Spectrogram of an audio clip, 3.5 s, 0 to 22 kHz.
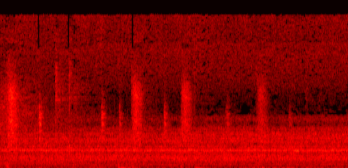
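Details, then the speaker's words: Laptop fans kicking into "jet engine mode" while editing and color grading 4K video under macOS, Intel Iris Plus 645 graphics: loud, steady rushing whoosh with a faint high whine held constant; cooling fan at full speed under heavy load. "as you can hear while i was editing some 4k video and color grading it i actually got the fans to kick into jet engine mode"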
